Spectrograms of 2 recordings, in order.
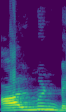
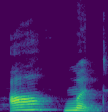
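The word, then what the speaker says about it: almond: आमंड, इसे हम आलमंड नहीं कहते हैं, गलत है, आमंड।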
